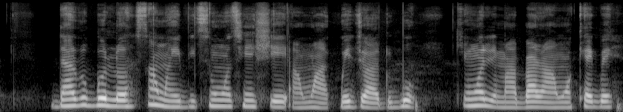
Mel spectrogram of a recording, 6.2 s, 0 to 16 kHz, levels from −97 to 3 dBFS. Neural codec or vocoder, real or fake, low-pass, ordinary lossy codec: codec, 44.1 kHz, 7.8 kbps, Pupu-Codec; fake; 14.4 kHz; none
